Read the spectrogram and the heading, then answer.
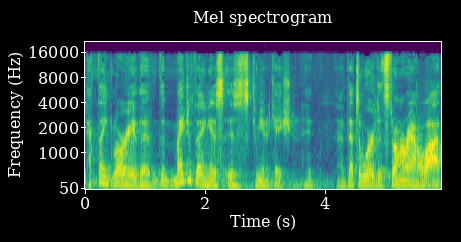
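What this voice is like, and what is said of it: Southern US accent. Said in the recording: “You have that southern accent”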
